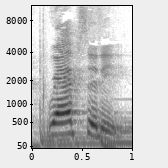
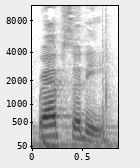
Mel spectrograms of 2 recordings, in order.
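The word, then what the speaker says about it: Rapsody: Rhapsody. – You hear Rhapsody, right? She's... Is that how you say her name? Oh my God. Rhapsody.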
